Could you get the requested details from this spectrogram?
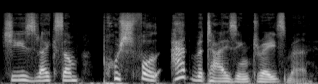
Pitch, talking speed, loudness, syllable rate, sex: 165 Hz, 130 wpm, -17 LUFS, 4.9 syllables/s, male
